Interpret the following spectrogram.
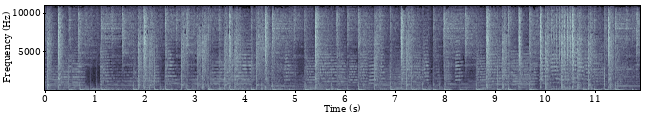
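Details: Loud, busy backing music with pounding drums and dense layered instruments throughout, with no animal sound audible.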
